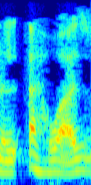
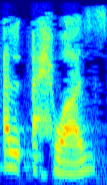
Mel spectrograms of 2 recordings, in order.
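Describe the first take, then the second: First: The middle consonant is a plain, light h. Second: The middle consonant is a throaty, pharyngeal h. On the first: This is how Persian speakers say the name. "والفرس لا ينطقون الحاء، ينطقونها هاء" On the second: This is the Arabic form of the name. "اسمها العربي الأحواز"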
